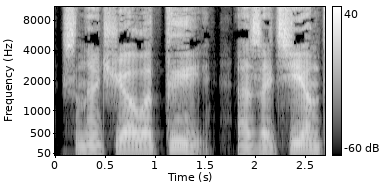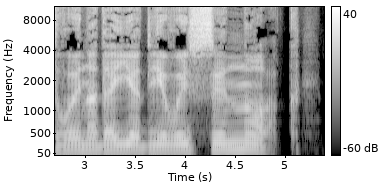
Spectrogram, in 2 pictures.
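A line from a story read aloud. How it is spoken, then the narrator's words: Growling threat. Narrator (Russian): прорычал он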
